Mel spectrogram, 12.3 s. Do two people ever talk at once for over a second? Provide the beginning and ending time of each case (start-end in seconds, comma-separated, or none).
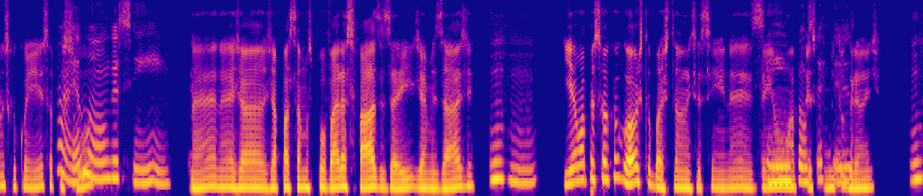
10.0-11.4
